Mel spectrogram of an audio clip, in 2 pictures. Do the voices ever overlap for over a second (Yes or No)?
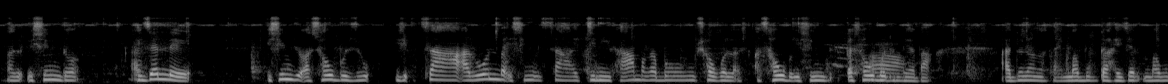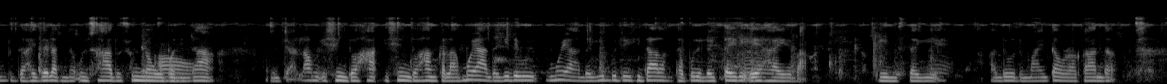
No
